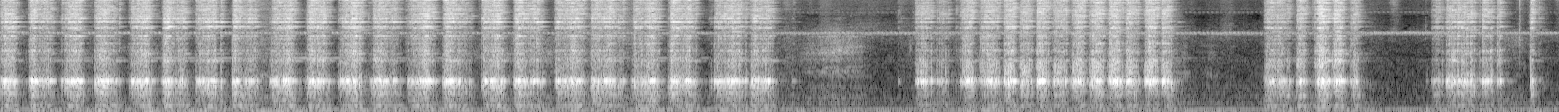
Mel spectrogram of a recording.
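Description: Gritty rasping scrapes of lapping an EZGO golf cart engine valve rub back and forth in a quick, steady rhythm, pausing briefly twice before resuming, close and fairly loud.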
